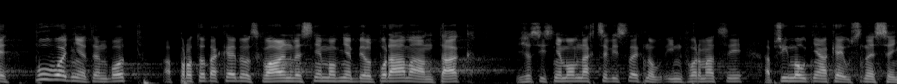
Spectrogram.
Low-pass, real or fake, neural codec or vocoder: 7.2 kHz; real; none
